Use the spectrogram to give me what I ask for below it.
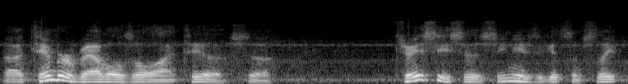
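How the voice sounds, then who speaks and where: A man's voice: fairly low pitch, lively intonation, slow pace, darkish tone, muffled recording, slight background noise. A man rambling casually to his livestream chat, full of fillers and restarts. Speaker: live streamer. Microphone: tablet streaming via phone hotspot.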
